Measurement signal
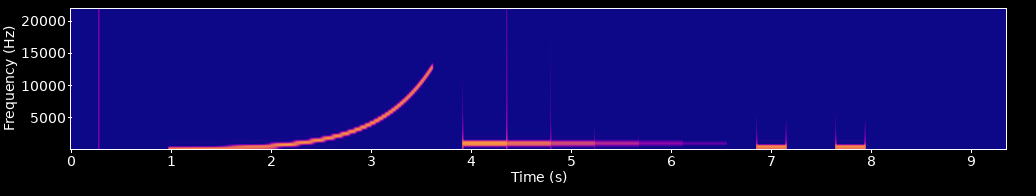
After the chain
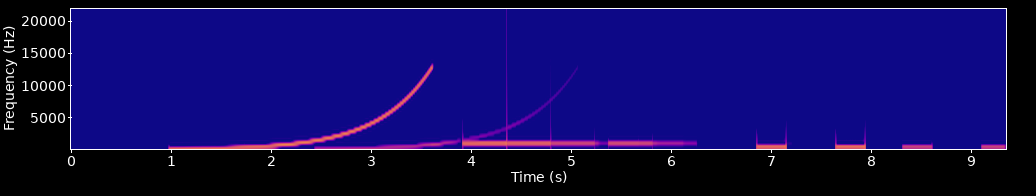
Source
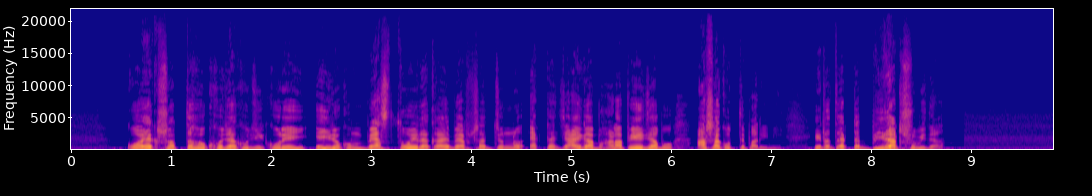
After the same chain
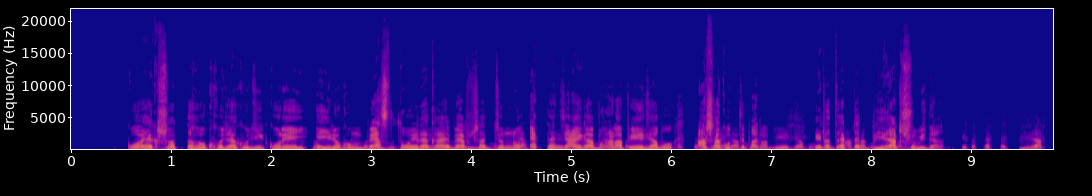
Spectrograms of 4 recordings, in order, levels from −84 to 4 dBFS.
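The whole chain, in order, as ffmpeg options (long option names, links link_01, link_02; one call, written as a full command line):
ffmpeg -i in.wav -filter_complex "[0:a]asplit=2[link_01][link_02];[link_02]adelay=1458,volume=-17dB,highshelf=frequency=4000:gain=-32.8[link_03];[link_01][link_03]amix=inputs=2:normalize=0,areverse,acompressor=threshold=-32dB:ratio=8:attack=31:release=76:knee=6:detection=peak,areverse,agate=range=-41dB:threshold=-51dB:ratio=16:release=92:detection=peak,volume=-2dB" out.wav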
